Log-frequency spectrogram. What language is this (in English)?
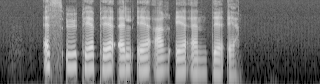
Norwegian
